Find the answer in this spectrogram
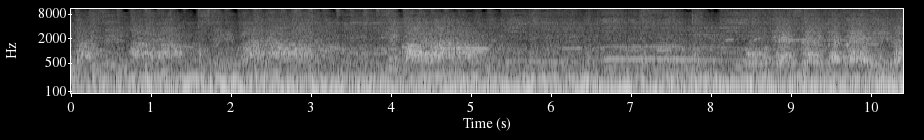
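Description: Punk rock band playing live at full volume, a dense wall of bass and guitar with shouted vocals over it, and the crowd yelling along.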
